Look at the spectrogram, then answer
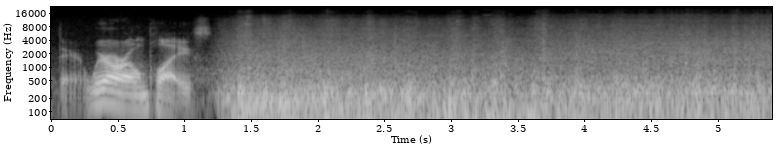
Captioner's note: train engine chugging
